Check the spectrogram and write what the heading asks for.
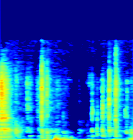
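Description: Computer keyboard typing: an irregular run of key clicks.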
